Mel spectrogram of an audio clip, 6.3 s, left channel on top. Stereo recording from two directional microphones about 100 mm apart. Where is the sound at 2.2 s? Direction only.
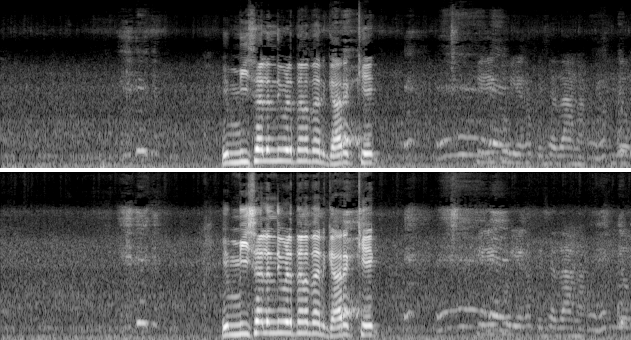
30° left (ahead or behind).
